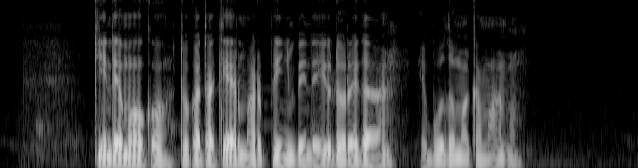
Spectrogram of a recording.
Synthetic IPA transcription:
kindemɔkɔtɔkatakɛrmarpiɲbendejʊdɔɾɛɡa | ebud̪omakamanɔ

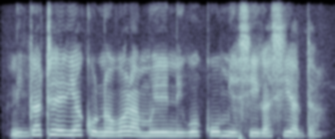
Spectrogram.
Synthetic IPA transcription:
niːŋɡateɾeɾiakonɔɣɔlamweɾeneɣwɔkoːmjaɕiɣaɕiada

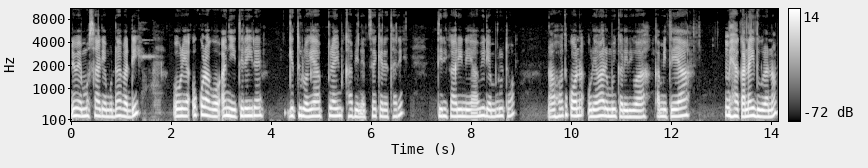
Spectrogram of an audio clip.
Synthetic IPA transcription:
newɛmosaɾiamodaβadi | oɾeaʔokɔɾaɣɔʔaɲiteɾeiɾɛ | ɣetuɾwaɣeabɾaimkaβinɛtsɛkɛɾɛtaɾe | tiɾikaɾinejawiɾiamoɾutɔ | naɔɦɔtokɔnaoɾeawaɾemoikaɾeɾiwakamiteja | meɦakanaiðuɾanɔ

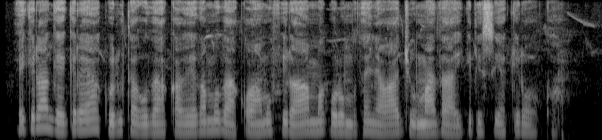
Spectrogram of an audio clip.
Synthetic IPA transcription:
ekeɾaːŋɡɛɡɛɾajakweɾutaɣoðakaβɛɣamoðakɔwamofiɾawamaɣoɾomoðɛɲawad͡ʒumaðaaiɣeɾesiakeɾɔkɔ

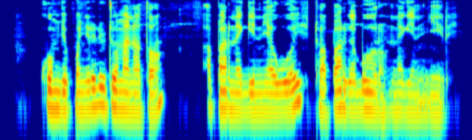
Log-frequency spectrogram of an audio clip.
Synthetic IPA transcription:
kwomd͡ʒopwoɲɾedutomanɔt̪ɔ | aparnɛɡɪnjawojtɔaparɡaboɾonɛɡɪnɲḭɾi

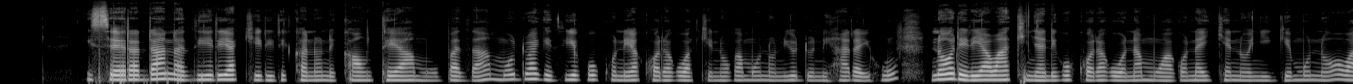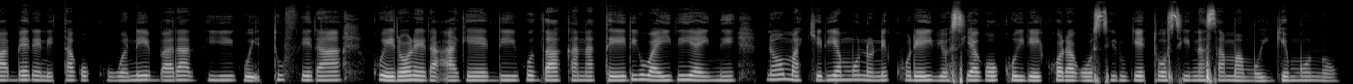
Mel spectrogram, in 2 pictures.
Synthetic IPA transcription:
isɛɾadanaðieɾejakʰeɾiɾekanɔnekʰauntjamobaðamoːdoaɣeðieɣokoneakʰɔɾaɣoakʰenɔɣamonɔneodonehaɾaihunɔɾeɾeawakʰiɲaneɣokʰɔɾaɣwɔnamwaɣɔnaikʰɛnɔɲiːŋɡemonɔwabɛɾɛnetaɣokuanebaɾaðiɣwetufeɾakweɾɔɾɛɾa̰ʔaɣɛðiɣoðakanatɛːɾiwaiɾeainenɔmakʰeɾiamonɔnekʰoɾeaiɾiɔsiaɣɔkoiɾaikʰɔɾaɣɔsiɾuɣetwɔsinasamamoiɡemonɔ

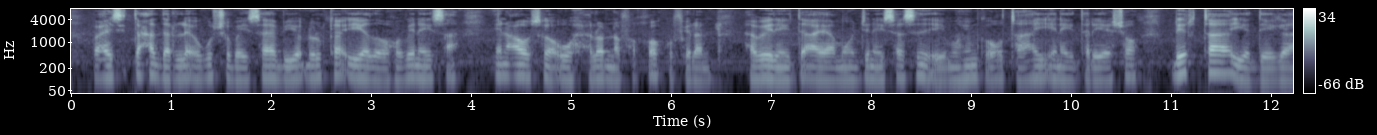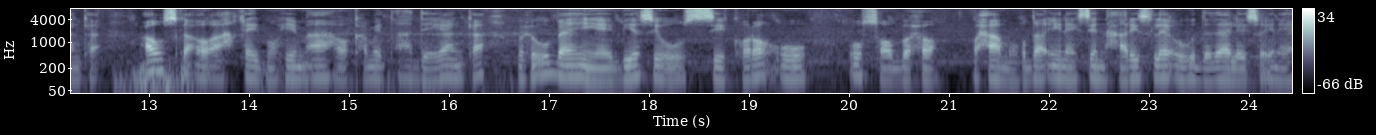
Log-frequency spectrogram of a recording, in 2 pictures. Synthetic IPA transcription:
wɑħɑjsɪ̥t̪ʰɐħɑd̪ɐrlɛ̰ʊɣʊʃʊβɛjsaːbɪjɔɖʊlkʰɐ̰ʔɪjɐðɔːɦʊβɪnɛjsɐ̰ | ɪnʕɑwskʰɐʔuːhɛlɔnɐfɑqɔ̰kʰʊfɪlɐn | hɐwɛːnɛjd̪ɐɐjaːmuːt͡ʃɪnɛjsasɪðɪ̰ʔɛ̰jmʊɦimkʰɐ̰ʊt̪ʰɐɦɛjʔɪ̰nɛjd̪ɐrjɛːʃɔɖɪrt̪ʰɐijɞd̪ɛːɣaːŋkʰɐ̰ʕɑwskʰɐ̰ʔɔːʔɐhqɛjbmʊhiːmɐhɔ̰ːkʰɐmɪd̪ɐhd̪ɛːɣaːŋkʰɐwʊħuːʔʊbaːhɐɲjɐɦɛjbɪjɐsɪṵːsiːkʰɔɾɔuː | ʊsɔːbɑħɔ | wɑħɑːmuːqd̪ɐʔɪnɛjsɪnħɑɾiːslɛʊɣʊd̪ɐðaːlɛjsɔ̰ɪ̰nɛ

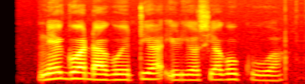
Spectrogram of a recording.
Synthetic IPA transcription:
nɛɡɔaɗaɣɔɛtiaʔilijɔsjaɣɔkuwa

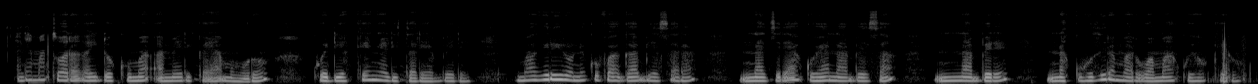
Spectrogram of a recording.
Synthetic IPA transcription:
aɾeamatwaɾa̰ɣaidɔkumaʔa̰mɛɾika̰ja̰mohuɾɔkwɛdiakɛɲaɾitaɾeabeɾɛnemaɣeɾeiɾɔnekofaɡabiasaɾa | nad͡ʒeɾa̰jakohɛanabɛsanabɛɾɛ | nakohoðeɾamaɾo̰amakwehɔkʰɛ̰ɾwɔ

